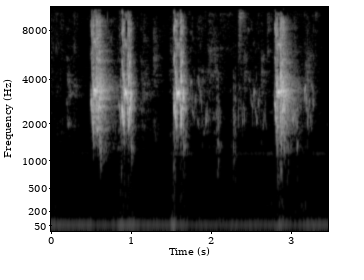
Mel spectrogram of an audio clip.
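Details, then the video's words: Cheerful budgerigars playing with a new toy give four clipped, harsh chirps, two close together then spaced out, with a faint low hum behind. "Happy budgies chirping for lonely birds, singing, playing with a new toy"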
